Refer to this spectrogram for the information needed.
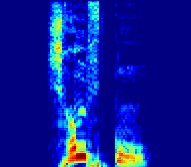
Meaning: inflection of schrumpfen: 1. first/third-person plural preterite 2. first/third-person plural subjunctive II
- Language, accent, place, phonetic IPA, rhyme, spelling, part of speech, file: German, Germany, Berlin, [ˈʃʁʊmp͡ftn̩], -ʊmp͡ftn̩, schrumpften, verb, De-schrumpften.ogg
